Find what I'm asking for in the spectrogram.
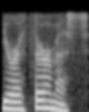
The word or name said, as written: eurythermous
